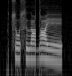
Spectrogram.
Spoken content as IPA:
t͡s o s ɯː dˤ eː

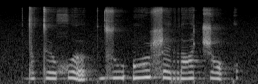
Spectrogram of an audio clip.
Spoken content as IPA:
dˤ ə t ø χʷ ə | d͡z u ʔ ɔ̃ ʂ ɛ r ɑ t͡ʃ ɔ k

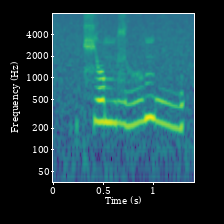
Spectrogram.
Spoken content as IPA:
t͡ɕ o m z o̤ m e̤

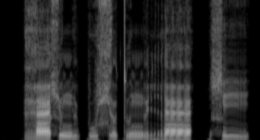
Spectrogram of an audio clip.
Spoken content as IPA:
ɦ æ ɬ y ɲ y p u ɕ ø tʷ e ɲ y r æ | ɬ i

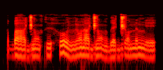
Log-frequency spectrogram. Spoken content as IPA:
ɓ aː˨ d͡ʒ ɔ̃˨ k ɨ˨ h oː˦˨ ɲ ɔ̃˧ ɾ a˧ d͡ʒ ɔ̃˦˨ ɡ͡b ɛ˧ d͡ʒ ɔ˧ n ə˦ ŋ e˧

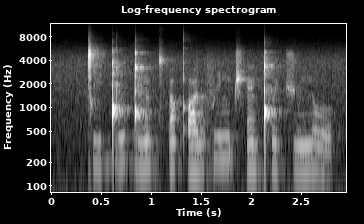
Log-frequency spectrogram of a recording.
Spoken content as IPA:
ǀ i ɡ͡ǃ i l ɡ͡ǃ œ̃ l t͡sʼ œ̃ qʼ œ l f i n t͡ʃʼ ɛ̃ ǃʰ ɵ t͡ʃ u n o

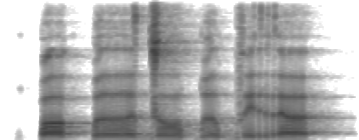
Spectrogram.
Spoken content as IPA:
k͡p ɔ˦ k͡p ɤː˦ d oː˦ ɓ ɤ˨ b ɘ˨ r ʌ˨

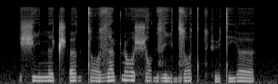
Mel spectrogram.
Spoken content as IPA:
ʃ i˧ n ə˧ t͡ʃʼ œ˧ ɡ t ɔ˨ z a˦ ʈ ɳ ɔ˦ ʃ ɔ˧ ɡ z i˨ d͡z ɔ˦ t t͡sʼ y˨ t j œ˦˨

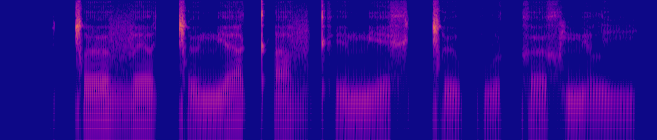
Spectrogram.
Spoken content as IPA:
ǀ œ v ɛ ɐ̯ ǀ ø mʲ a kʼ a v kʼ ɪ mʲ ɛ x ǀ ø kʷ œ k œ x mʲ ɔ l i

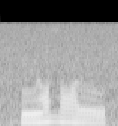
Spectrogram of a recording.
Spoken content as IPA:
õ e̯ ðˤ ɤ o̯

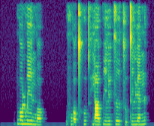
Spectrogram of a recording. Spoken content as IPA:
p w ɔ˥ ɻ w e˥˩ ɪ̯ n̪ w ɔ˩ | x w ɔ̰˨˩ t̪ʰ u˧˥ t̪ʰ j ɑ˧˥ ʊ̯ p i˥˧ l y˥˧ t͡s ɹ̩˥˩ t͡s ṵ˨˩ t̪ i˦ l ɥ ɛ˧˥ n

